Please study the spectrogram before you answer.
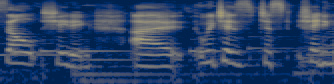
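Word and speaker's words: cel shading: some shell cell cell shading i can never pronounce that it's cell shading uh which is just shading without any gradients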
